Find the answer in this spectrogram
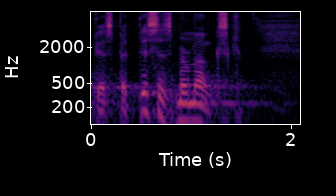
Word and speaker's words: Murmansk: I don't think it's a big hole like this, but this is Murmansk. I know it's spelled Murmansk, but Russians call it Murmansk.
